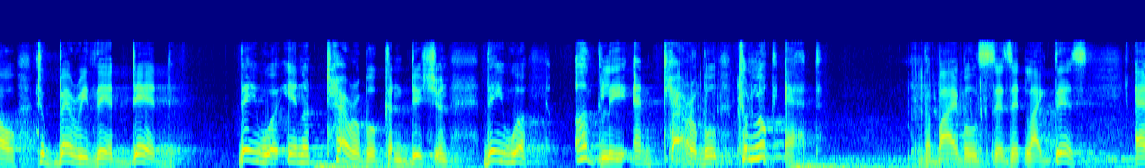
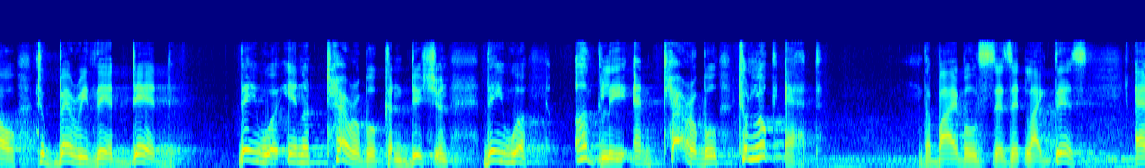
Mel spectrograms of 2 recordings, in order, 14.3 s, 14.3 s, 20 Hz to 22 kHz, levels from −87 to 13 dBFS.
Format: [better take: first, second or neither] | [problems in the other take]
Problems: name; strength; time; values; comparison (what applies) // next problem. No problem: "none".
second | background sound (Gurgling + Boom); 14 dB below the speech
